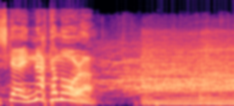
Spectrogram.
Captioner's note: cheers and applause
